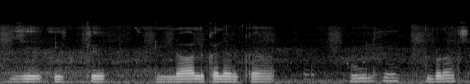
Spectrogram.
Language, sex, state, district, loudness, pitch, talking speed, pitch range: Hindi, male, Uttar Pradesh, Jalaun, -27 LUFS, 130 Hz, 125 wpm, 125-135 Hz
